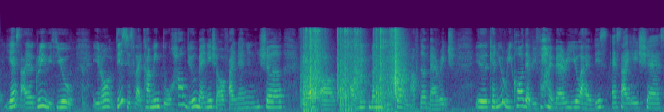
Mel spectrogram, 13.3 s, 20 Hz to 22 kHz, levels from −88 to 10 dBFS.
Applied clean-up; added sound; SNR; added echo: none; Engine; -3 dB; none.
